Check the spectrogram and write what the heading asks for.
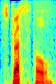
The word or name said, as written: Stressful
